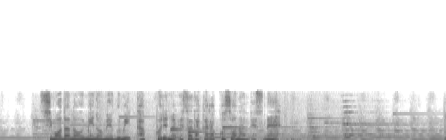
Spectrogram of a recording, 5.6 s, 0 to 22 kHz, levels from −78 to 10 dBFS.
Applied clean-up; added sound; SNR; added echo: none; Splash, splatter; 18 dB; none.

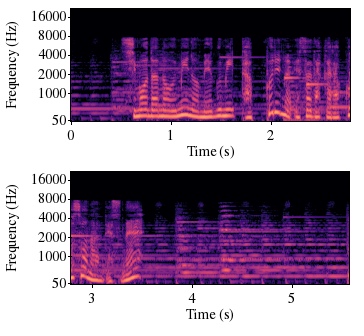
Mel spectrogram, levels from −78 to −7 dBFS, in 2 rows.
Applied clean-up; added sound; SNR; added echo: none; none; none; none.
